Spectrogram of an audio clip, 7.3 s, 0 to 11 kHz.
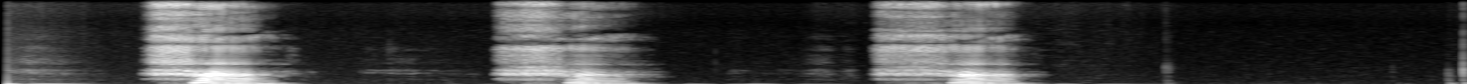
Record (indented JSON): {
  "exhalation_length": "7.3 s",
  "exhalation_amplitude": 32766,
  "exhalation_signal_mean_std_ratio": 0.41,
  "survey_phase": "beta (2021-08-13 to 2022-03-07)",
  "age": "65+",
  "gender": "Female",
  "wearing_mask": "No",
  "symptom_none": true,
  "smoker_status": "Never smoked",
  "respiratory_condition_asthma": false,
  "respiratory_condition_other": false,
  "recruitment_source": "REACT",
  "submission_delay": "1 day",
  "covid_test_result": "Negative",
  "covid_test_method": "RT-qPCR",
  "influenza_a_test_result": "Negative",
  "influenza_b_test_result": "Negative"
}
